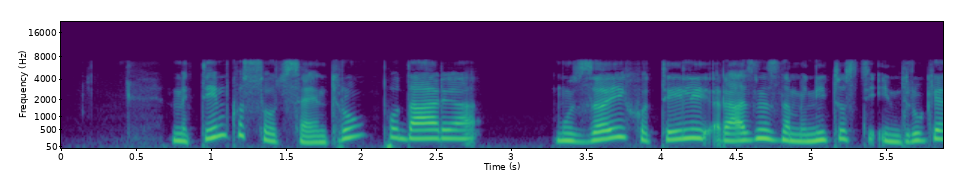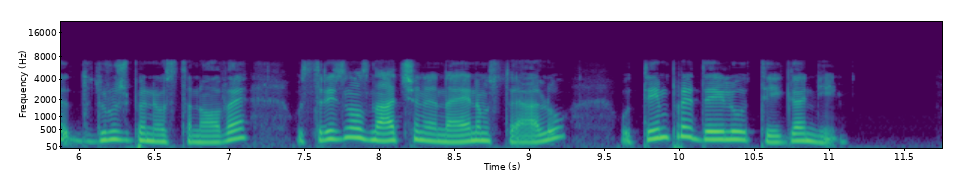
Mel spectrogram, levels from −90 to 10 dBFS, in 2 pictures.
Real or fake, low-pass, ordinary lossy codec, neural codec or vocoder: fake; 7.2 kHz; none; codec, 16 kHz, 16 kbps, FunCodec, trained on LibriTTS, 50 frames a second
